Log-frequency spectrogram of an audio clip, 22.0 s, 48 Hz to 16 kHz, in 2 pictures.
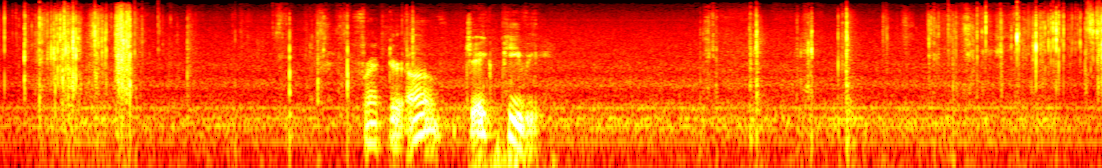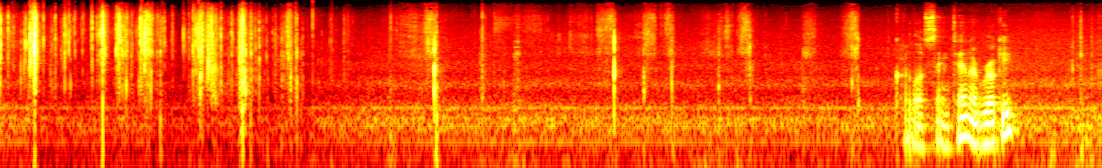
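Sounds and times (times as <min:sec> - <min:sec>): foil wrapper tearing and crinkling: 0:00.0 - 0:01.8, 0:09.3 - 0:14.6
cards being handled: 0:00.0 - 0:04.3, 0:07.0 - 0:19.7.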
